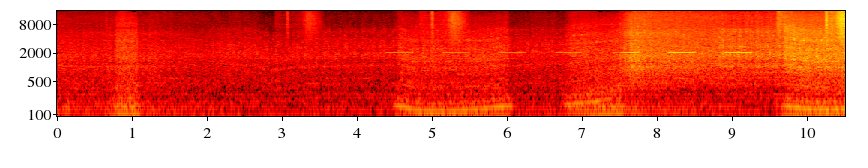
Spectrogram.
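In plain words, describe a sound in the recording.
A truck engine revs up in heavy bursts.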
